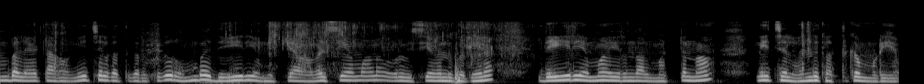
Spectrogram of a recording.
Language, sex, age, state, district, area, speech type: Tamil, male, 18-30, Tamil Nadu, Tiruchirappalli, rural, spontaneous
